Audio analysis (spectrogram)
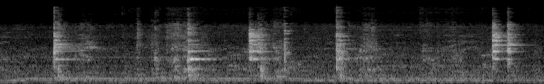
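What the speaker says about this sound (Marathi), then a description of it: "आता हे ढवळायचं" A spoon scrapes and clinks against a cooking pot while Malvani masala is stirred, in several short uneven bursts of metallic scraping over a quiet kitchen background.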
